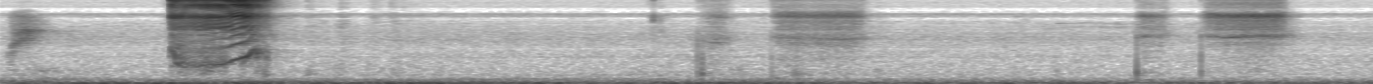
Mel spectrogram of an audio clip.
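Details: Pet conure chirp heard indoors: one loud grating screech with a falling edge, then soft scattered chirps over a low background hum.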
